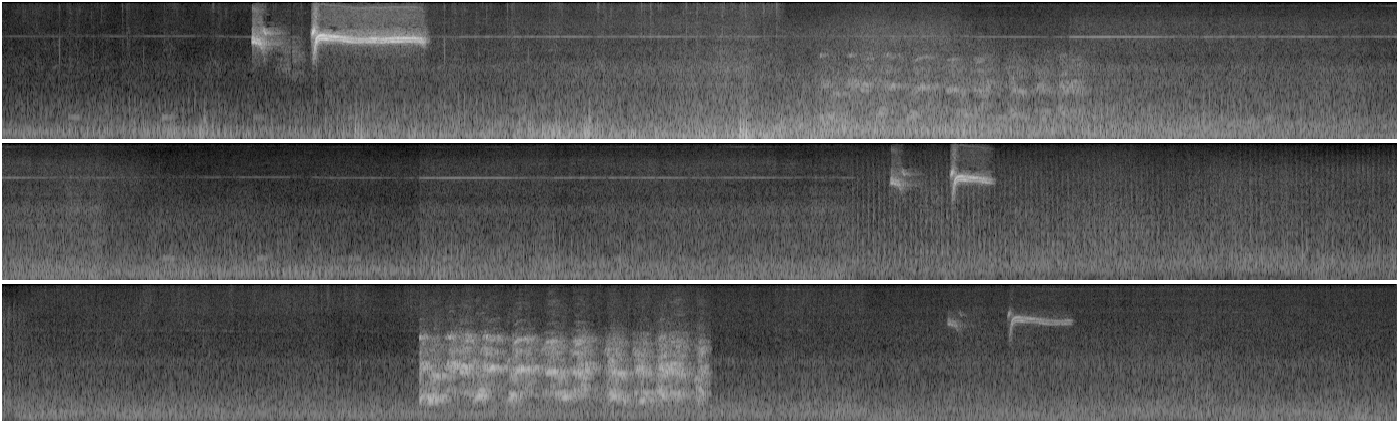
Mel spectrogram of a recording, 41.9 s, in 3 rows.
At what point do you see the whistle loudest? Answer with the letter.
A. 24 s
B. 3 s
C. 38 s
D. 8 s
B.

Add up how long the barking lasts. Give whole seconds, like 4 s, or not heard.
6 s.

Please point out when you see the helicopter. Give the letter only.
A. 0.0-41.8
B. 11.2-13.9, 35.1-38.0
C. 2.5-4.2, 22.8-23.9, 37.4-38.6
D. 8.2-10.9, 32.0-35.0
A.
